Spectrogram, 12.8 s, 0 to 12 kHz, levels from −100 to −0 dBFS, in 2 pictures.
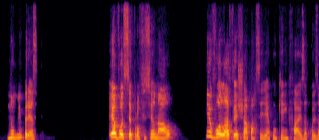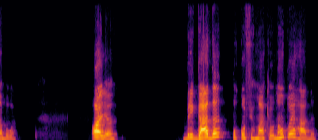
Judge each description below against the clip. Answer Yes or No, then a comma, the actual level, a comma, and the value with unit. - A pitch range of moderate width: Yes, average, 3.6 semitones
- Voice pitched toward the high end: Yes, high, 245 Hz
